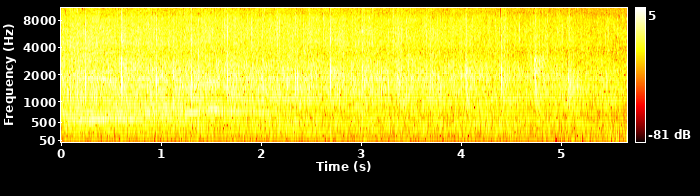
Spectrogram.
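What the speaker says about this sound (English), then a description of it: "So please, let's give Lynette a round of applause." A room full of people at a convention evening gala claps steadily, a dense, sustained patter of applause with a few sharper claps standing out.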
